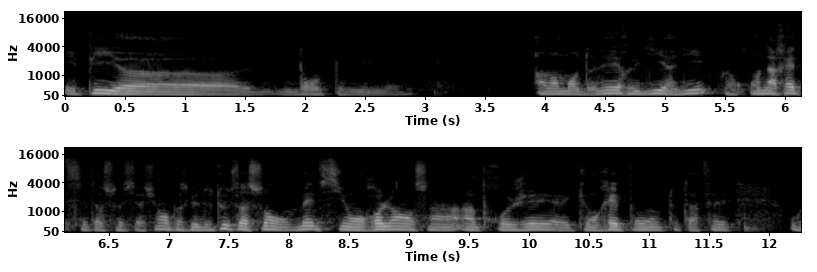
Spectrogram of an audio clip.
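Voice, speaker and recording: A man with a medium pitch and a dark, mellow tone speaks at a fairly slow pace with fairly even intonation. His loudness swings widely. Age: 70s. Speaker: retired journalist. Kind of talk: interview. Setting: indoor venue, mill. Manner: halting, many repetitions.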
